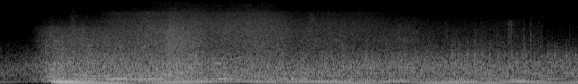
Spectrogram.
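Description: Ocean swell and waves off Cape Horn, where the Atlantic and Pacific meet, roar in a steady, loud wash of surf with deep low rumble and wind, continuous and unbroken throughout.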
